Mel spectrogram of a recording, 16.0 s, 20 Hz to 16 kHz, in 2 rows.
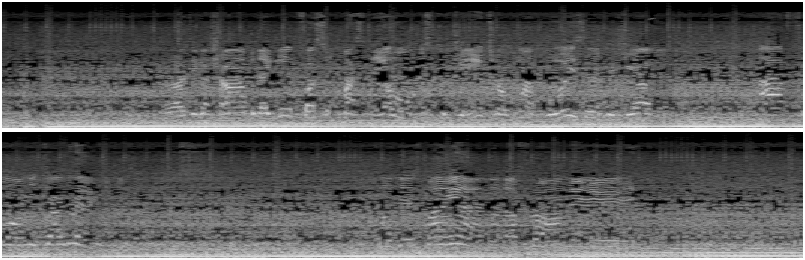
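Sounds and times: diesel truck engine drone in cab: 0.0s - 16.0s.

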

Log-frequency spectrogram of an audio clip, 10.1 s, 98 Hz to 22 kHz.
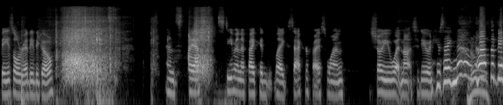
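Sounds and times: plastic seedling tray scraping: 0.8s - 3.2s, 3.8s - 4.5s.

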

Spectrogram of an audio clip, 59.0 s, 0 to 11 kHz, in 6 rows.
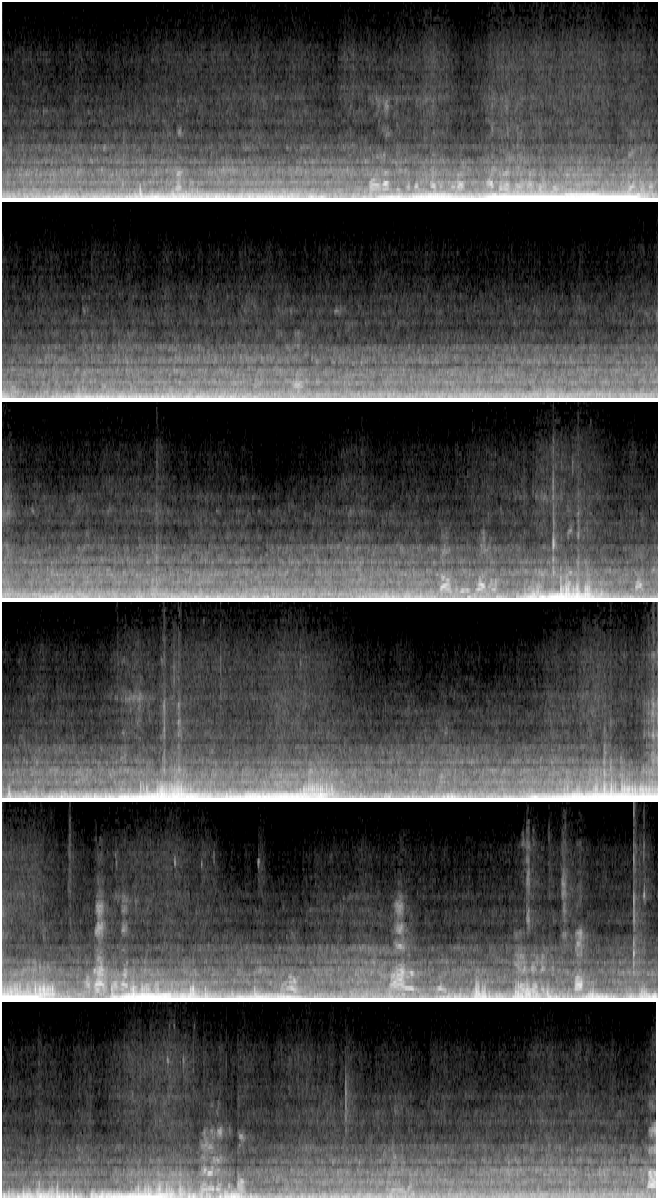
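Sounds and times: off-road engine revving hard: 0.8s - 14.8s, 25.7s - 35.4s, 36.0s - 48.4s, 49.0s - 55.5s.

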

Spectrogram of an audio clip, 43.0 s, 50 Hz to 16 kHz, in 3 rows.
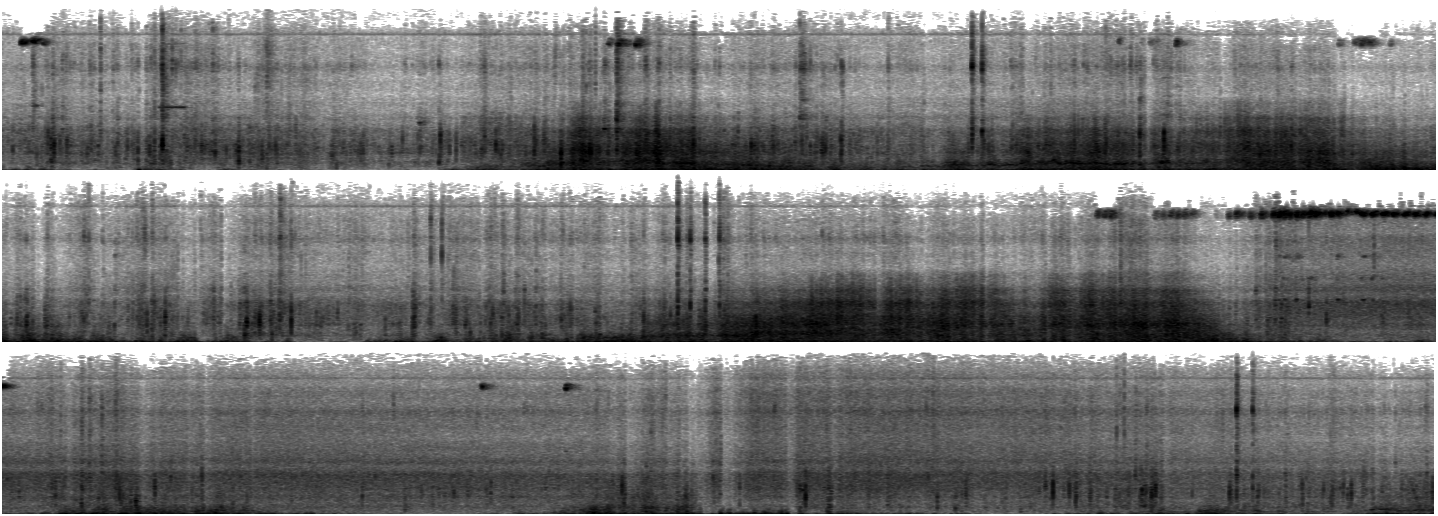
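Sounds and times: bike tyre and trail rattle: 0.0s - 43.0s
wind buffeting microphone: 0.0s - 43.0s.

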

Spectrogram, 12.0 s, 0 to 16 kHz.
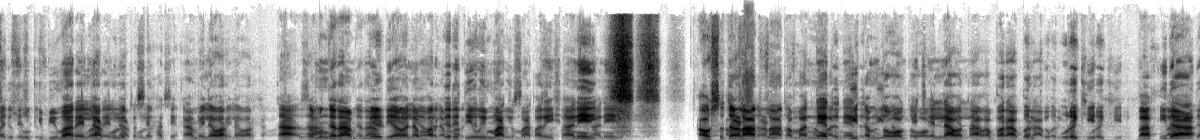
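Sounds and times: man speaking into a microphone: 0.0s - 12.0s
short hiss: 6.1s - 6.9s.

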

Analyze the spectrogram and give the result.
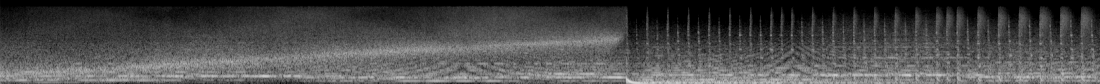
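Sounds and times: sustained synth chords: 6.3s - 11.0s.

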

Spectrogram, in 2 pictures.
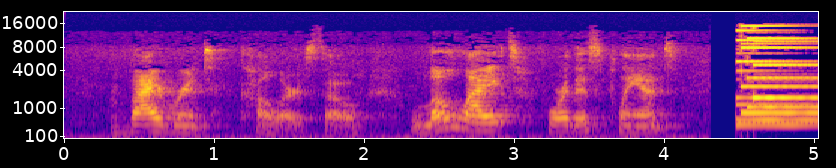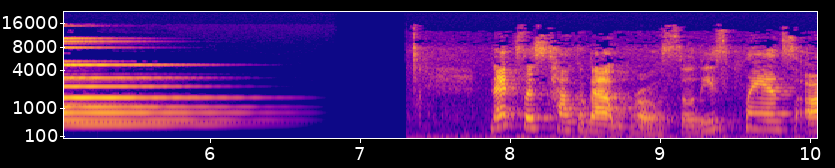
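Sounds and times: chime sound effect: 4.5s - 6.8s.

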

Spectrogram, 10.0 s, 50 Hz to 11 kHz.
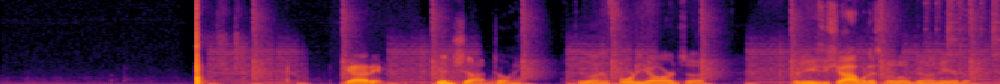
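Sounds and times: music: 0.0s - 10.0s
rifle shot: 2.0s - 2.4s.

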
